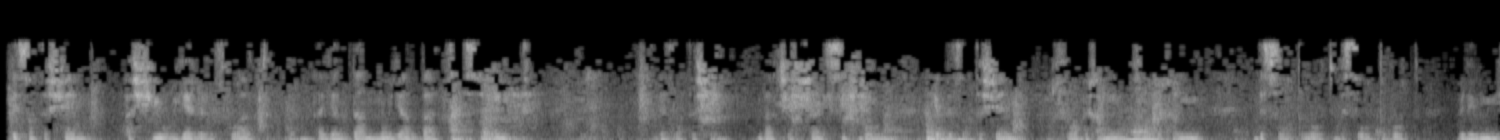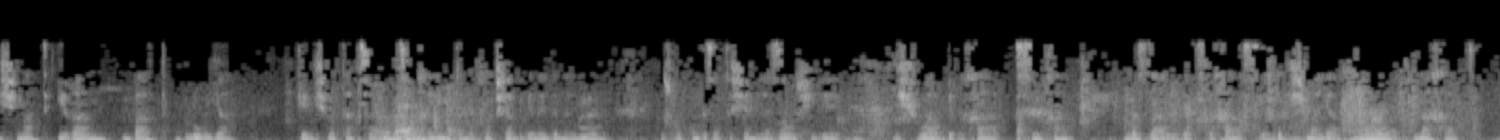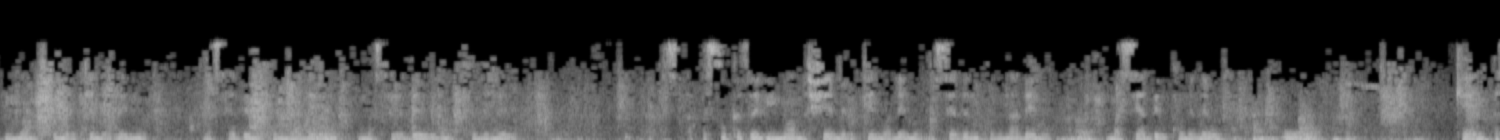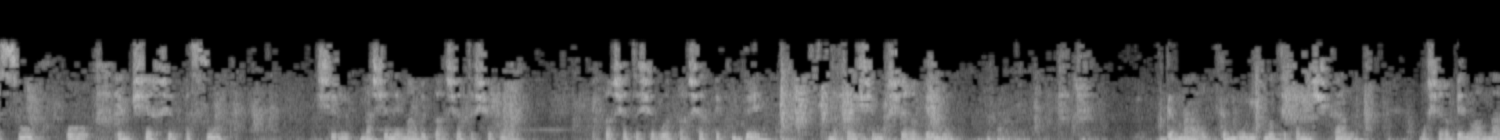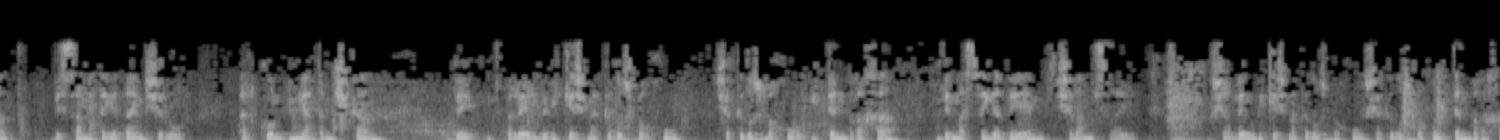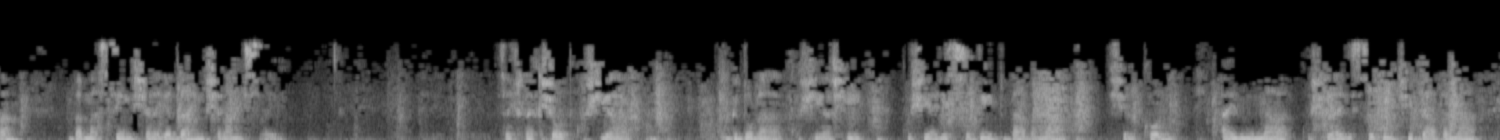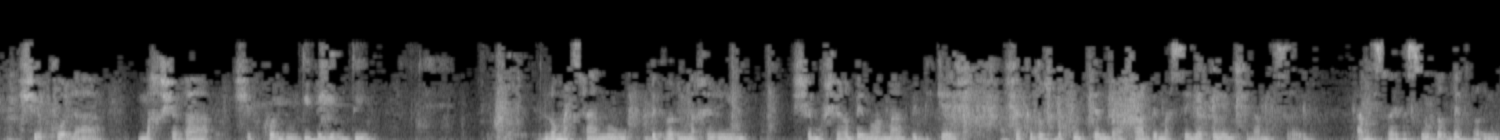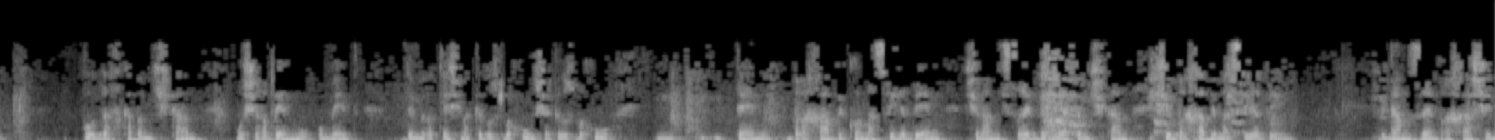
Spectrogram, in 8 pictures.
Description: שעורי תורה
